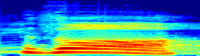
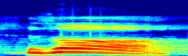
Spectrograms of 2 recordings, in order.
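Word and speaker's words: ظ: From here we pronounced Za. Read it with me. Za. Za. Za. Za has thick sound. If we don't make thick sound in this letter, Za change with letter Zal.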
